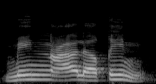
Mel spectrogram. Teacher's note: क़ाफ हुरूफ़ मुस्तालिया में से ज़रूर है, पुर भी पढ़ना है, लेकिन इतना भी पुर ना पढ़ें कि क़ाफ जो है वो उसकी अदायगी बिगड़ जाए। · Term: क़ाफ की अदायगी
